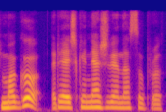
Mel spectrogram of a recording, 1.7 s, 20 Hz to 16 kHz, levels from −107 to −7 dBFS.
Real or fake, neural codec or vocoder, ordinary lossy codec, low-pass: fake; codec, 24 kHz, 1.2 kbps, DualCodec; MP3, 96 kbps; 10.8 kHz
